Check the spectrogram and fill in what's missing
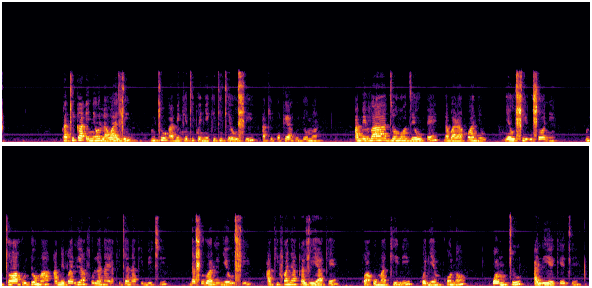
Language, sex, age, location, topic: Swahili, male, 18-24, Kisumu, health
